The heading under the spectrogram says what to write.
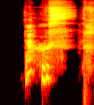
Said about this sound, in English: Why do I feel the sudden need to yawn? Oh my God, please, I'm taking a yawning break.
